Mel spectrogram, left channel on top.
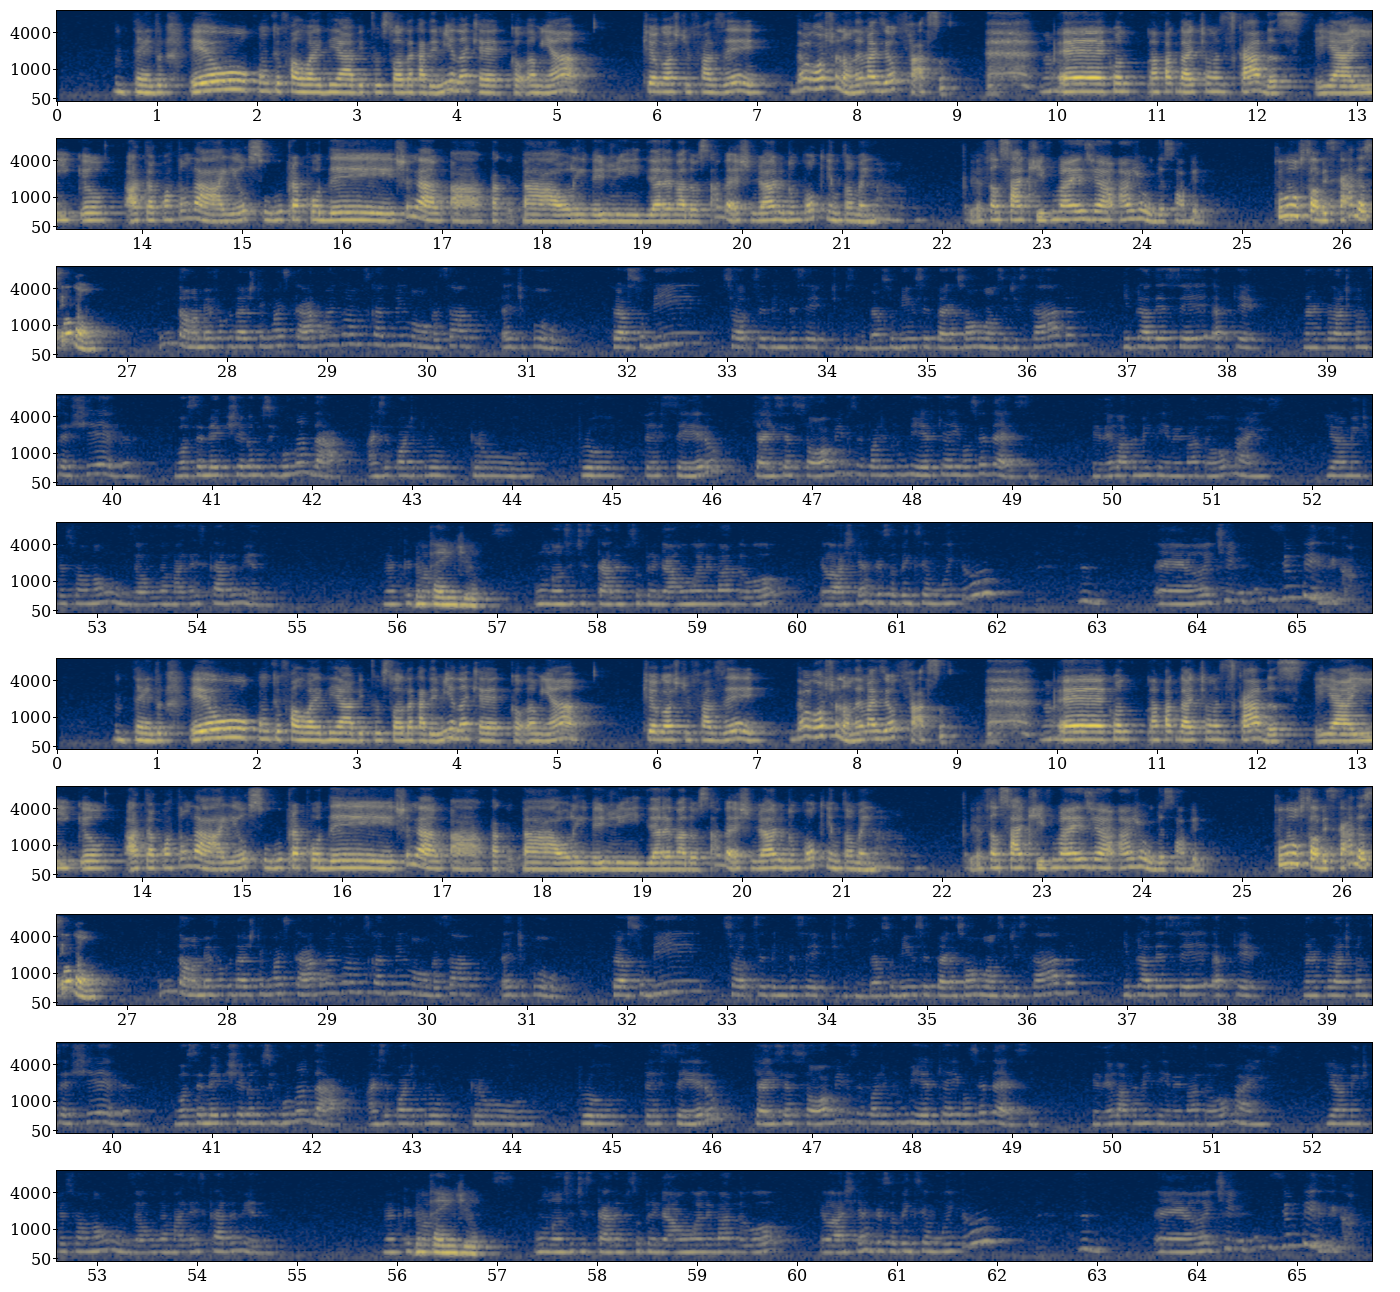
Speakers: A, on the right; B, on the right.
A: Entendo. Eu, como tu falou aí de hábitos fora da academia, né, que é caminhar, o que eu gosto de fazer, não eu gosto não, né, mas eu faço.
B: Aham,
A: É, quando na faculdade tinha umas escadas, e aí eu, até o quartão da A, e eu subo para poder chegar à, facu- à aula em vez de ir de elevador, sabe? Acho que já ajuda um pouquinho também.
B: aham.
A: É cansativo, mas já ajuda, sabe? Tu
B: Nossa,
A: sobe escada assim, não?
B: Então, na minha faculdade tem uma escada, mas não é uma escada bem longa, sabe? É tipo, para subir, só você tem que descer, tipo assim, para subir você pega só um lance de escada e para descer é porque na minha faculdade quando você chega, você meio que chega no segundo andar. Aí você pode ir pro pro pro terceiro, que aí você sobe, e você pode ir pro primeiro, que aí você desce. Entendeu? Lá também tem elevador, mas geralmente o pessoal não usa, usa mais a escada mesmo né? Porque, pelo
A: Entendi.
B: amor de Deus, um lance de escada, se eu pegar um elevador, eu acho que a pessoa tem que ser muito <laughs> é, anti-exercício físico.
